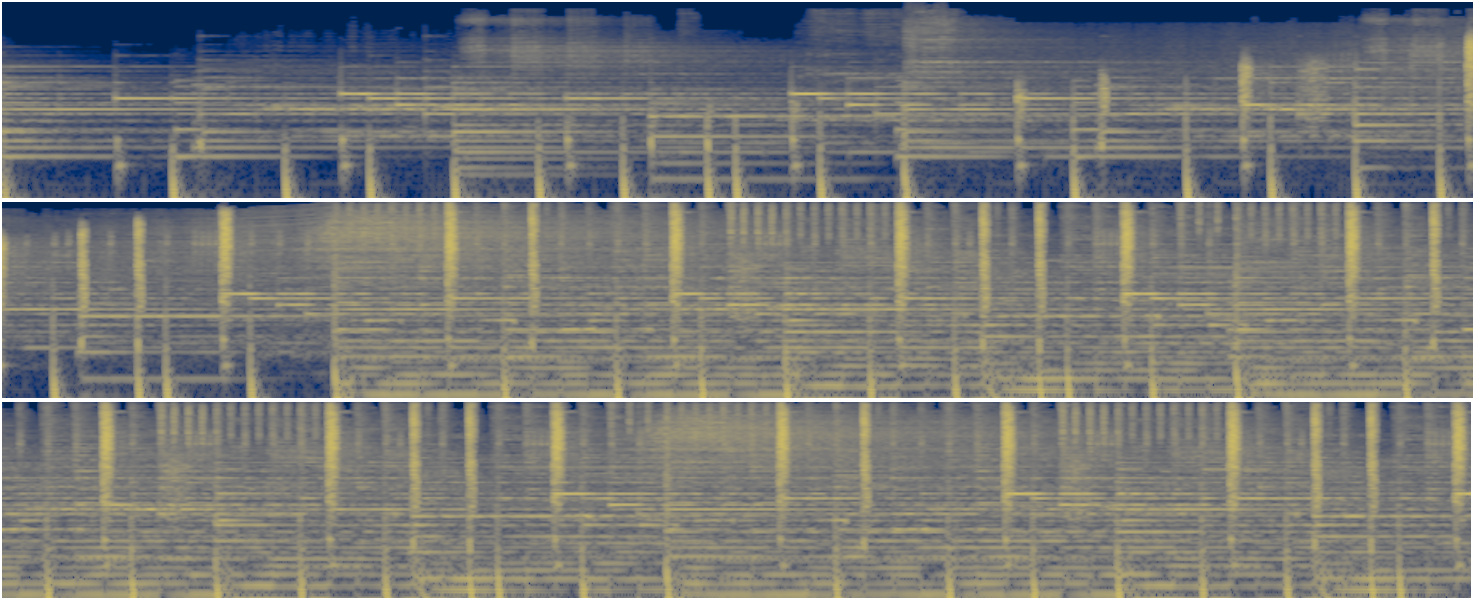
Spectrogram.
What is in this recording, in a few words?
Beauty Vlog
